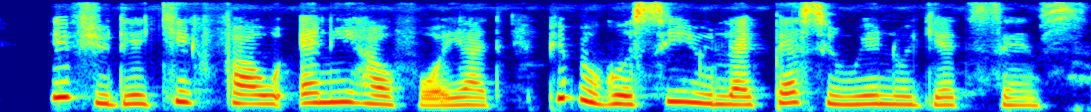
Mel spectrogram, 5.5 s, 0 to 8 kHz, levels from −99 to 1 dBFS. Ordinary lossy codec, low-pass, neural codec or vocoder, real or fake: none; 7.2 kHz; none; real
